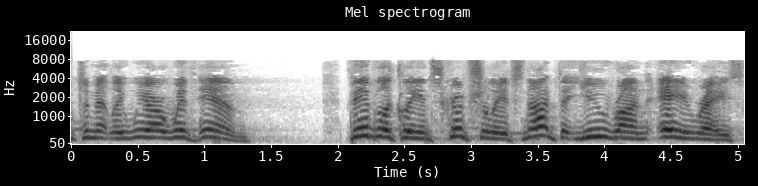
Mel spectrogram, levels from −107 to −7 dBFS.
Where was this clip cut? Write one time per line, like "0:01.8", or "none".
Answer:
0:01.9
0:03.6

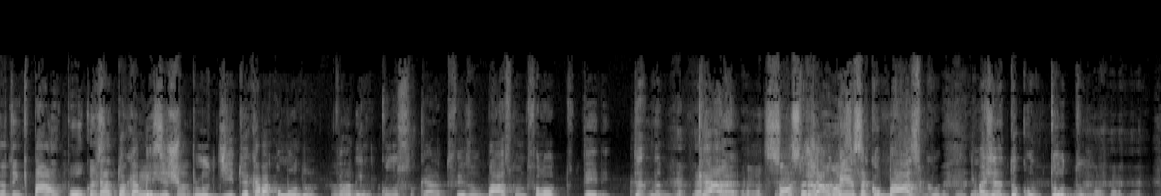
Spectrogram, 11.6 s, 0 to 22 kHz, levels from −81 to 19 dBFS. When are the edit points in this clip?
0:03.3
0:06.3

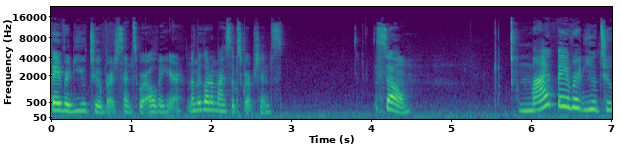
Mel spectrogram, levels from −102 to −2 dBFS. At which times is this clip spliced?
none

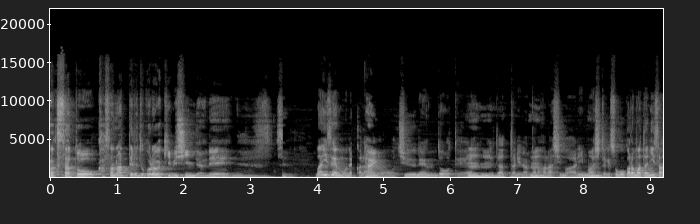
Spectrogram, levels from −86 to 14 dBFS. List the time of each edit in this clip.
0:03.5
0:04.5

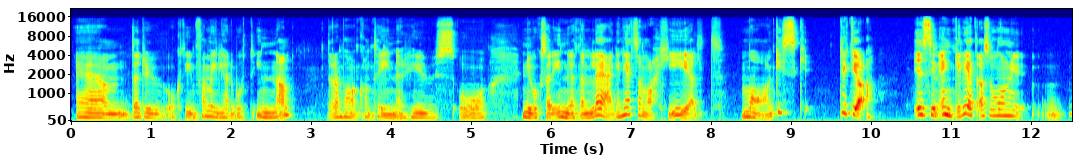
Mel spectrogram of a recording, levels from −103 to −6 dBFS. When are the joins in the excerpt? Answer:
none

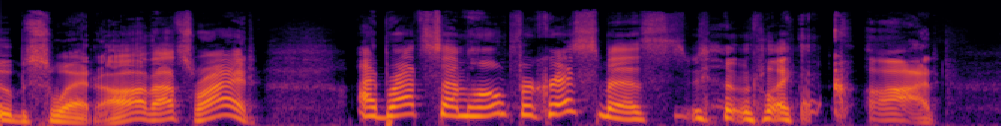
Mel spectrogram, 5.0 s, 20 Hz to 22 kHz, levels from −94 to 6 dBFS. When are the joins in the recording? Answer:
none

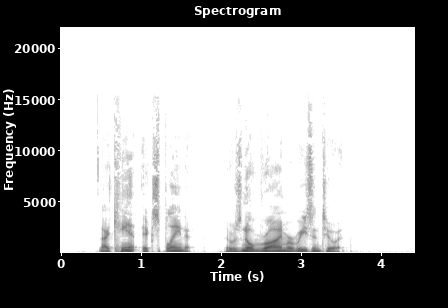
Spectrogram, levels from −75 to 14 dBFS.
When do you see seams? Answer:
none

